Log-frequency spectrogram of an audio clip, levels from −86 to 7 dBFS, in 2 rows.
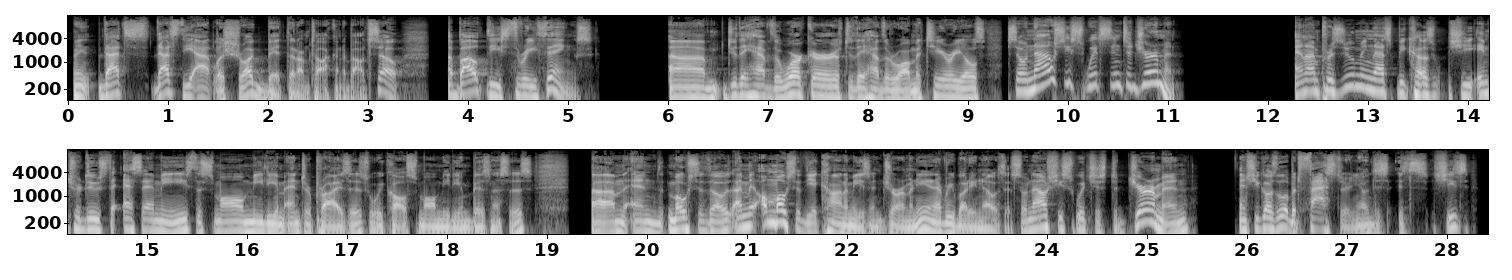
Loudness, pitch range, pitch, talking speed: -15 LUFS, 100-135 Hz, 115 Hz, 190 wpm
